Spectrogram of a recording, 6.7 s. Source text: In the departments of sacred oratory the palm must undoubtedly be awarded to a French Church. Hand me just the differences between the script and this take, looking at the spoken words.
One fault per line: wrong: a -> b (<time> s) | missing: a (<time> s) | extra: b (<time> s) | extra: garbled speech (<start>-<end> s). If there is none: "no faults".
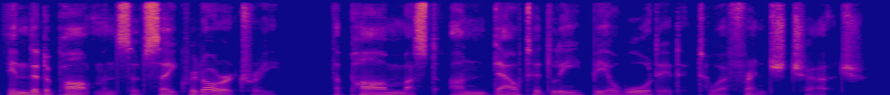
no faults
